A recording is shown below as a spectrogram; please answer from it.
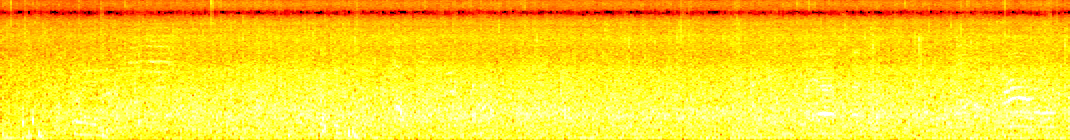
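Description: Steady rain pours down over a river in a forest eco-park, a continuous near hiss of drops on water and foliage that holds even and unbroken throughout.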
